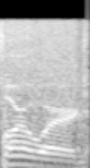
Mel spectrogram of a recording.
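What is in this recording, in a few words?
"forward", male radio voice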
